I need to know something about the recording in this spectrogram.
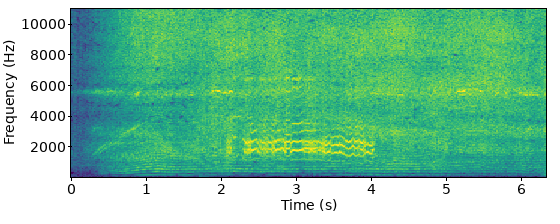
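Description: DJI Phantom 3 Standard quadcopter's motors and propellers spinning up for takeoff, a whine rising in pitch over the first second, then a steady buzzing drone. A higher wavering whine rides over it for about two seconds in the middle.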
